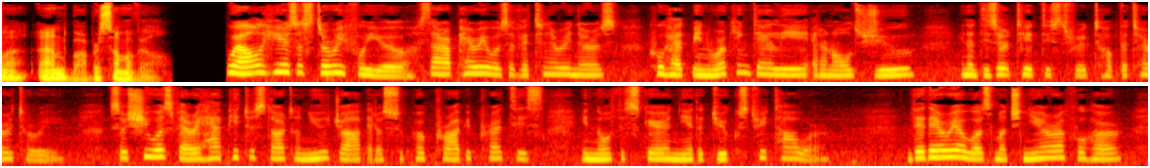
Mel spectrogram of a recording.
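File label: korea, International Dialects of English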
